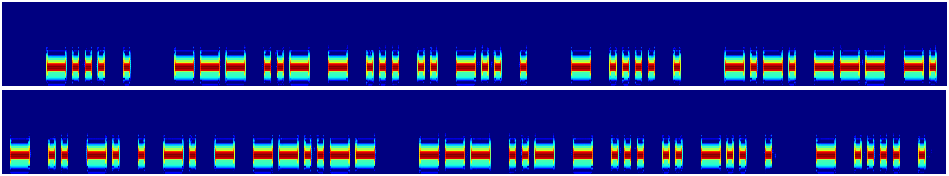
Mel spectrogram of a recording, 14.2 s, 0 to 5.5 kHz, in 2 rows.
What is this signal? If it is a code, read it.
Morse code, heard as a keyed tone, about 25 wpm, 600 Hz. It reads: BE OUTSIDE THE CONTINENT, OUTSIDE THE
